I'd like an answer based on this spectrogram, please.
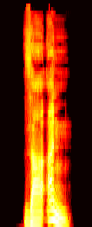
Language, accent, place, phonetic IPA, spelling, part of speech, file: German, Germany, Berlin, [ˌzaː ˈan], sah an, verb, De-sah an.ogg
- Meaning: first/third-person singular preterite of ansehen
